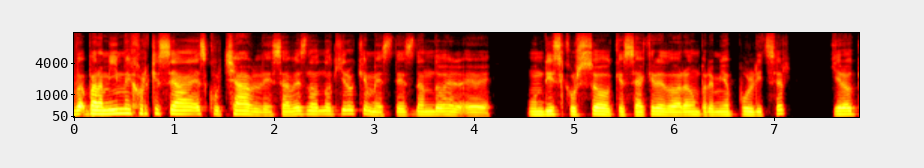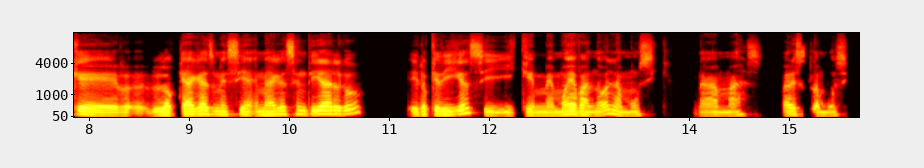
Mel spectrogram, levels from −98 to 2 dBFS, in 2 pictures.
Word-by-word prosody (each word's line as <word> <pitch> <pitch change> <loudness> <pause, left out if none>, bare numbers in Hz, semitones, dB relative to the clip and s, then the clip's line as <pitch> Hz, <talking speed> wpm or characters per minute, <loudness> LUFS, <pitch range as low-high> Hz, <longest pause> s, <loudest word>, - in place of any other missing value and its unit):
Para 165 -2 +9
mí, 165 +3 +6
mejor 180 -2 +1
que 180 - -1
sea 160 -3 +4
escuchable, 145 -5 0
¿sabes? 135 +3 0
No 145 -1 +1
no 145 0 -1
quiero 165 +3 -2
que 165 - -5
me 130 -5 -1
estés 125 +2 -5
dando 135 0 0
eh, 120 -3 0
el 105 - -11 0.3
un 135 0 -1
discurso 140 -1 +3
que 130 - -3
sea 130 0 +1
acreedor 125 -1 +2
a 130 - +2
un 130 - -1
premio 130 -1 -1
Pulitzer. 130 +5 -2 0.4
Quiero 140 0 +2
que 125 -6 +3
lo 125 +1 -1
que 135 - +1
hagas 140 +1 +3
me 135 -1 -1
sient 135 0 -2
me 135 0 -1
hagas 140 +3 0
sentir 150 0 0
algo 160 +7 +1 0.4
y 135 - -4
lo 135 - -2
que 140 - +1
digas 160 +10 0
y 120 -2 -4
y - - -15
que 125 -1 -5
me 115 0 -3
mueva, 135 +2 +2
¿no? 130 +5 -2
La 160 -5 -2
música, 125 +3 -8 0.3
nada 120 0 -7
más, 120 +1 -9
para 135 +1 -2
eso 135 0 -5
es - - -26
la 125 - -1
música. 120 +2 -9
135 Hz, 210 wpm, -22 LUFS, 125-150 Hz, 0.4 s, Para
